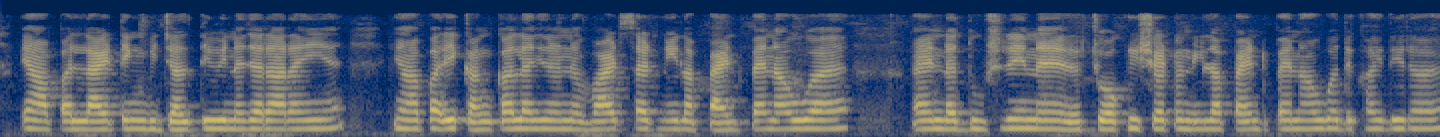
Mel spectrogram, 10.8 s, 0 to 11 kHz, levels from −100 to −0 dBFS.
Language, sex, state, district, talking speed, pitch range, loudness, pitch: Hindi, female, Bihar, Gopalganj, 200 wpm, 200-210 Hz, -25 LUFS, 205 Hz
